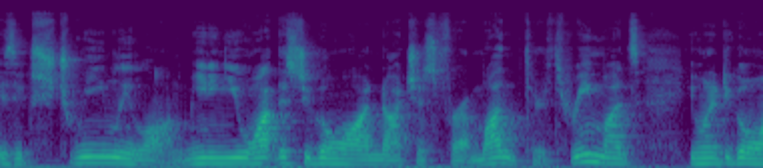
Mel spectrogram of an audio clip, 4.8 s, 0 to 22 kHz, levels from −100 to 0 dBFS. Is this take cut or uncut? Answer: uncut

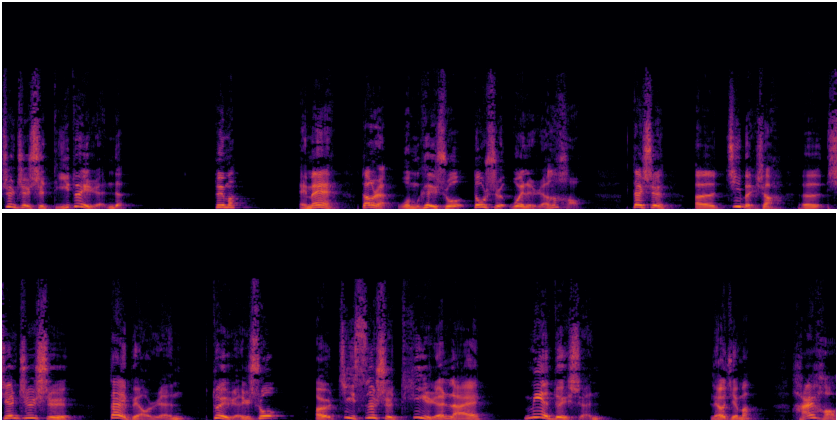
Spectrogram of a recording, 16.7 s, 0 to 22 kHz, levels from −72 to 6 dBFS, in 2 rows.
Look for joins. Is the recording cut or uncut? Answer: cut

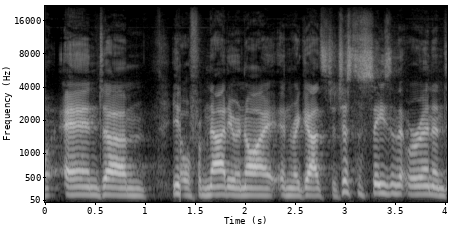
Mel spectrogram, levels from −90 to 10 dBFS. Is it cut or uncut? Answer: cut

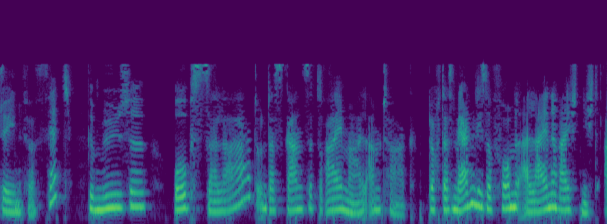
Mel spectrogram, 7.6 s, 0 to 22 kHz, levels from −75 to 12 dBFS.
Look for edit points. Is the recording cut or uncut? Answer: cut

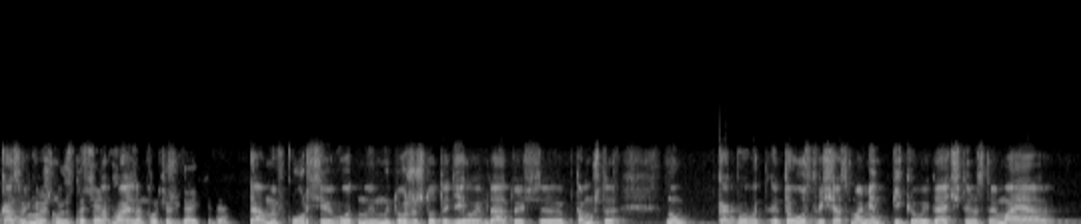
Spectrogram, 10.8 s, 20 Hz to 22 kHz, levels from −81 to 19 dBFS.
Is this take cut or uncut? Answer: uncut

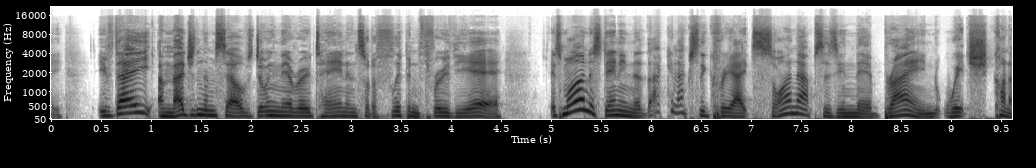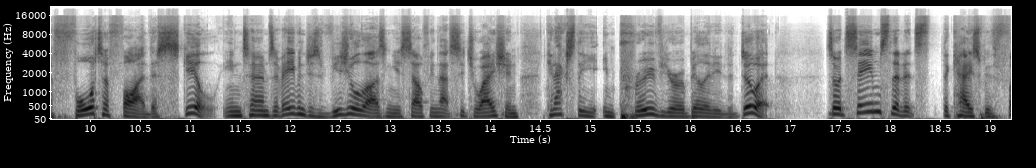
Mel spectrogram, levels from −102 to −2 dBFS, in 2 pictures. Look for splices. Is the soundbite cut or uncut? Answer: uncut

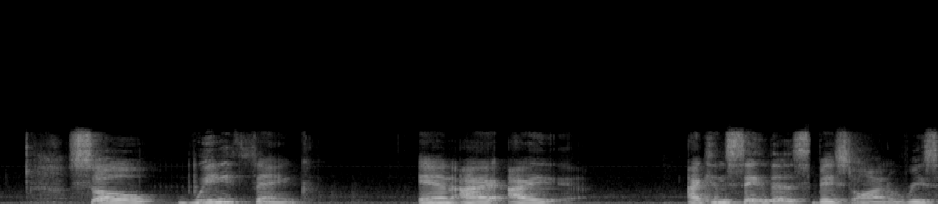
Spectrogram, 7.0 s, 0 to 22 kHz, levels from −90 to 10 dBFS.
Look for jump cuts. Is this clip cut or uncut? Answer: cut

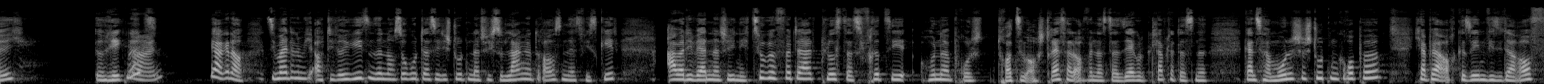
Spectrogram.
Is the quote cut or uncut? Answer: uncut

